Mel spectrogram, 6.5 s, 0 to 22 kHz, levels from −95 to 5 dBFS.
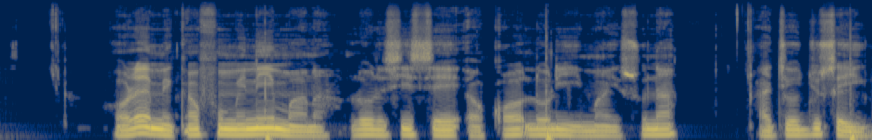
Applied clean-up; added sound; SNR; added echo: classical method spectral subtraction.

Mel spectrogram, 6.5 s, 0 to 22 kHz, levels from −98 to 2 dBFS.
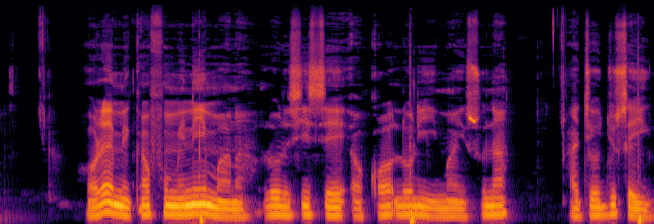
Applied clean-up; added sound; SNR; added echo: classical method log-MMSE.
